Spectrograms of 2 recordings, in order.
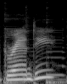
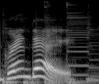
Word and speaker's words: Grande: Ariana Grande's last name isn't pronounced the way you think it is in a 2018 interview with apple music Ariana Grande shared that her grandfather pronounced their Family's last name as Grandy her brother suggested the change to Grand day because it sounded more fun of course this pronunciation caught on though Ariana regrets not sticking with the original number nine Abel tesfay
